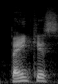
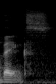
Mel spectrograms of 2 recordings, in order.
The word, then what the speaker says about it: Bankus: um my buddy Chris bankis uh bankus is the correct terminology for those that don't know yeah not Banks but I call him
